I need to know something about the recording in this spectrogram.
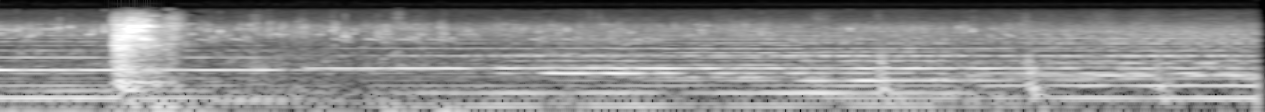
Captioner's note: trap clangs; tense music softens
